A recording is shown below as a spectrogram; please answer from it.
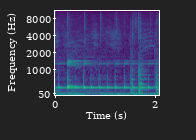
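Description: Live jaranan gamelan music: a held note runs over a fast, even beat of struck percussion. A flurry of louder drum strokes comes about a second and a half in.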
